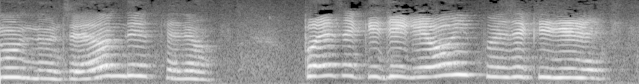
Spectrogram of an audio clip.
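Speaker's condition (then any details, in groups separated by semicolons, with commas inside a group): Cerebral palsy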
